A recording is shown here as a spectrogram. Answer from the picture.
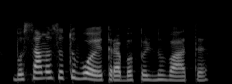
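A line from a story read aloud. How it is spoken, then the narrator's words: Growled. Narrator (Ukrainian): прогарчав Муді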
